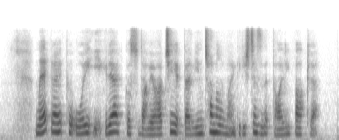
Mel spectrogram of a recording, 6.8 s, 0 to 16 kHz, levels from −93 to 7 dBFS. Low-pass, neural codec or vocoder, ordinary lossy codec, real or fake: 7.2 kHz; codec, 16 kHz, 0.5 kbps, FunCodec, trained on Chinese and English, 25 frames a second; none; fake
